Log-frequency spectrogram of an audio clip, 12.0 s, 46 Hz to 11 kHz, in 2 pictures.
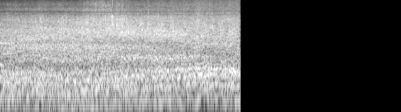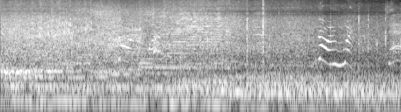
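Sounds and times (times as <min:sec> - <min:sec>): motorcycle engines racing: 0:00.0 - 0:03.6, 0:06.0 - 0:12.0.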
